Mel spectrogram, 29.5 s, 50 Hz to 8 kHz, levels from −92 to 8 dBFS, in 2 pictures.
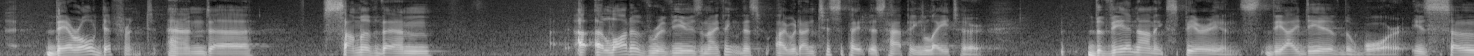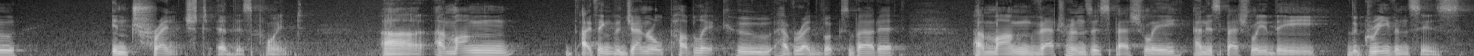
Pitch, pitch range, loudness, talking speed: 105 Hz, 95-120 Hz, -20 LUFS, 120 wpm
